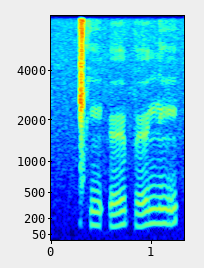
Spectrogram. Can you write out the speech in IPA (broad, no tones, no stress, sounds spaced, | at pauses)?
ǁʰ ĩ ʔ ø p ø n ĩ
